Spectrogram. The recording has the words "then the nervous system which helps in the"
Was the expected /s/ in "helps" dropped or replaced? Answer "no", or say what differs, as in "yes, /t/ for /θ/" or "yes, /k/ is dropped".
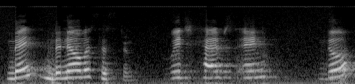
no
